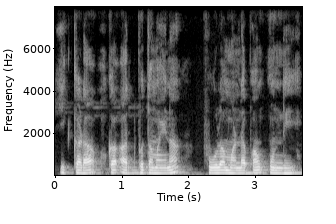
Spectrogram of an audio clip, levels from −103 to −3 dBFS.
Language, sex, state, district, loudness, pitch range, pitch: Telugu, male, Telangana, Mahabubabad, -15 LUFS, 125-135 Hz, 130 Hz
